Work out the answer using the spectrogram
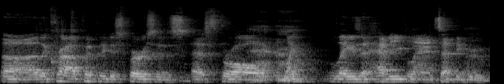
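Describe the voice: The clip is plain reading aloud.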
